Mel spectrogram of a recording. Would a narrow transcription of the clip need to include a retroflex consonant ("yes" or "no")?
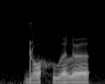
yes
